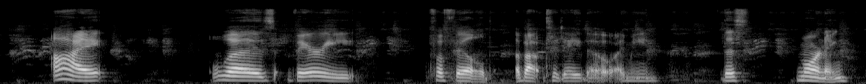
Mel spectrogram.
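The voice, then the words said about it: Husky, sick-sounding voice. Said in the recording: “I am sick as a fucking dog right now... my voice is a lot more husky”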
